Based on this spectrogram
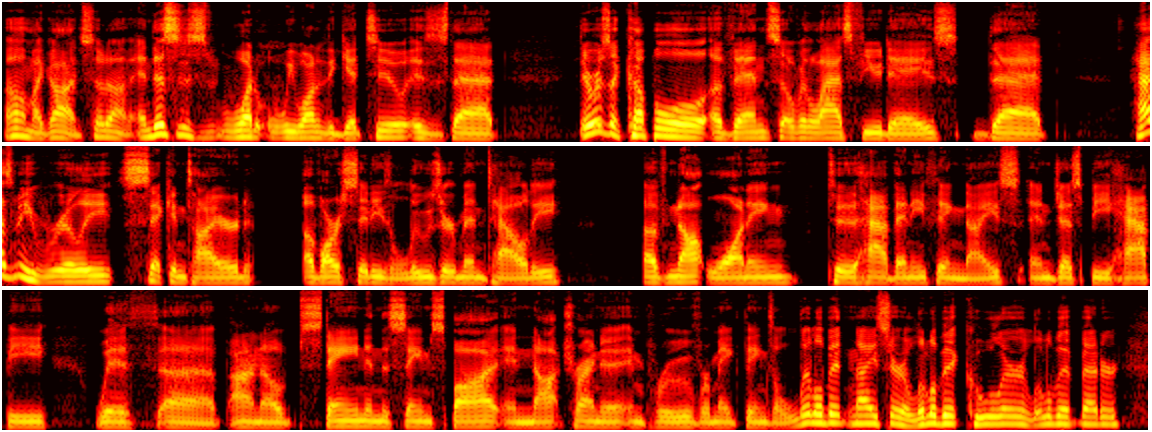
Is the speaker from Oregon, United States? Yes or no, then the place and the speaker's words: yes; Portland, Oregon, United States; moved away; the city that I grew up in, Portland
